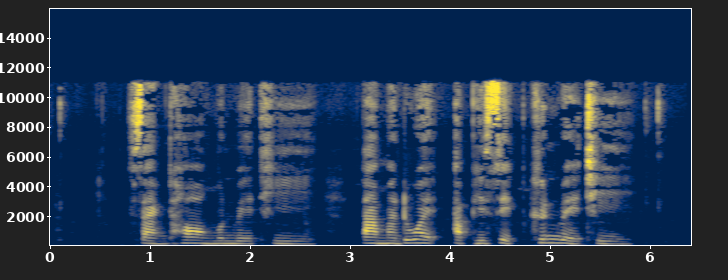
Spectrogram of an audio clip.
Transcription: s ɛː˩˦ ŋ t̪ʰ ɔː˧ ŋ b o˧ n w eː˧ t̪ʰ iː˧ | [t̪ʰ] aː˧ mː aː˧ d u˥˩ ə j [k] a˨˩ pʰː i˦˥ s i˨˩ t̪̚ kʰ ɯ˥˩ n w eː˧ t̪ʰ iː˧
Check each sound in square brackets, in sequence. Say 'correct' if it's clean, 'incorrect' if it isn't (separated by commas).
incorrect, incorrect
